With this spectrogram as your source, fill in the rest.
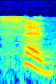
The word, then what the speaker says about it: said: Next, S, A, I, and D, which sounds S, A, E, and D. We pronounce it as said.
